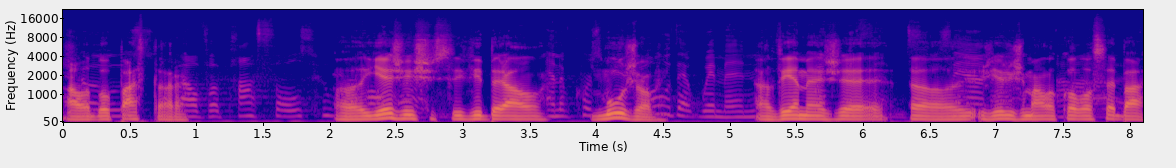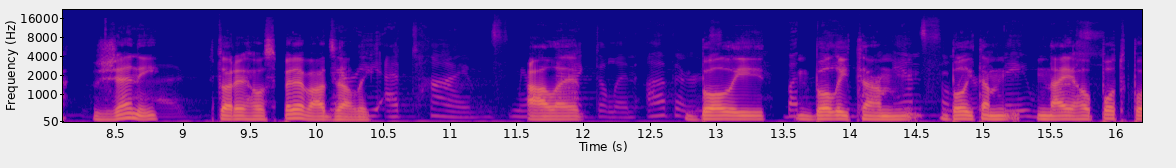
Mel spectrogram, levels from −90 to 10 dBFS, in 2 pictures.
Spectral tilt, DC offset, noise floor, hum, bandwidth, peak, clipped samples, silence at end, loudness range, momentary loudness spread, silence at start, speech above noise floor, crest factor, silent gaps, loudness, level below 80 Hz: -7 dB/octave; under 0.1%; -55 dBFS; none; 14 kHz; -12 dBFS; under 0.1%; 0 s; 2 LU; 19 LU; 0 s; 25 dB; 18 dB; none; -31 LUFS; -58 dBFS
